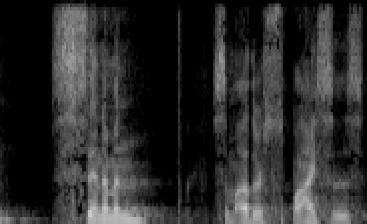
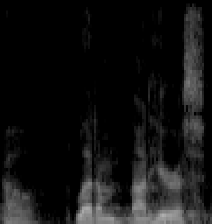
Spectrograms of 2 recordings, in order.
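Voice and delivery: low, hushed plea; nervous aside; 6 semitones lower, 12 dB quieter than usual. Retold or imitated. Reluctant leader at the party door hoping not to be heard, low and hushed. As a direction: keep it well down, almost to yourself.

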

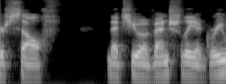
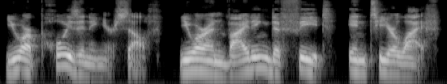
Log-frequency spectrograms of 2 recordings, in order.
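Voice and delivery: ordinary talk, nothing marked

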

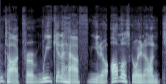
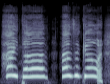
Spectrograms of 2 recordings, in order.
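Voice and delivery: very high, louder mock falsetto; 4 dB louder, slower than usual. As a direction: mimic a high squeaky boy to tease him. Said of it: "and they're like".

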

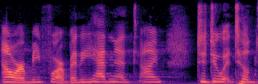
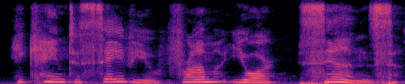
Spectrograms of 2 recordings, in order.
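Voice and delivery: slow and solemn; much slower than usual. Acted. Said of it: "slow solemn preaching line".

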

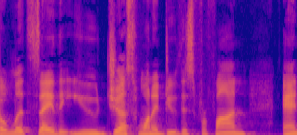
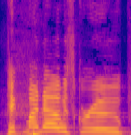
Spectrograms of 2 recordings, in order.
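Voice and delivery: laughing; 10 semitones higher, 10 dB louder, slower than usual. Real, not acted. Laughing joke about absurd groups.

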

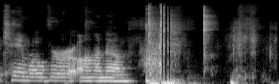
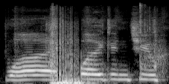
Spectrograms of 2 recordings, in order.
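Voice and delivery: higher mock whine; hammed-up whiny complaint; whining; 4 semitones higher than usual. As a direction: whine the complaint like a sulky kid. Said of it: "I was whining about it".

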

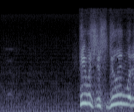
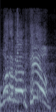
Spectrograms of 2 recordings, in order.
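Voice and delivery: higher, eager and a bit louder; eager question; 10 semitones higher, 4 dB louder than usual. Retold or imitated. Preacher as Samuel asking hopefully, higher and louder. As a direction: Samuel hopefully points at the next son. Samuel asks about each son.

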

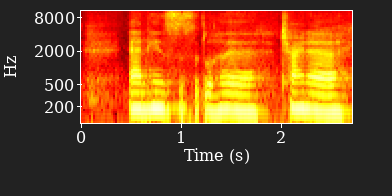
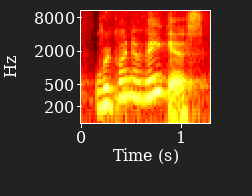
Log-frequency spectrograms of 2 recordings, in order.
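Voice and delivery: much higher, matter-of-fact mock announcement; imitating him; 9 semitones higher than usual. Retelling the date, she mimics him announcing the Vegas trip. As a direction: toss it off like it's obvious. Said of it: "and it's like".

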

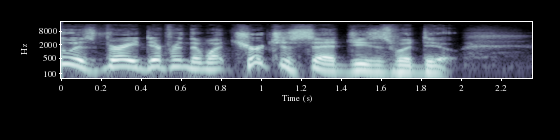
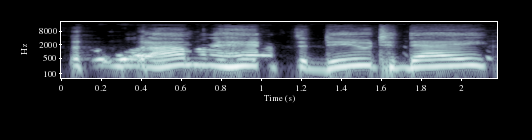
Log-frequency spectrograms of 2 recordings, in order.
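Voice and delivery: lightly put-on, higher churchy voice, half laughing; mock Christianese pastor; 3 semitones higher than usual. Guest mimics a pastor softening bad news, mildly mocking churchy voice. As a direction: imitate a pastor hedging politely, a touch higher. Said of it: "But people will say".

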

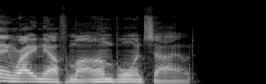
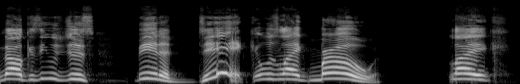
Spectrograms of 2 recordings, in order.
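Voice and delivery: higher-pitched, exasperated complaining; mad whiny rant; 7 semitones higher than usual. Real, not acted. Vlogger ranting to viewers about a rude shopper, whiny and mad. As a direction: vent like you can't believe this guy. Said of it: "I know I sound mad whiny".

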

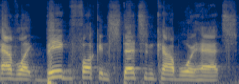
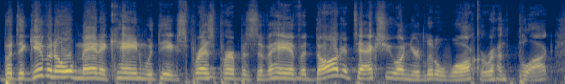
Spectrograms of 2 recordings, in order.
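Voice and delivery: ordinary talk, nothing marked

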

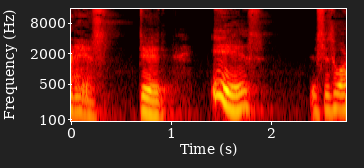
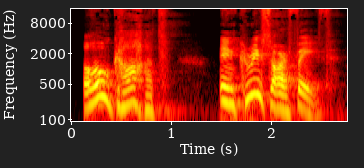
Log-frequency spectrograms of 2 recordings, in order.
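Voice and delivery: loud, slowed cry to God; pleading prayer; 4 semitones higher, 9 dB louder, slower than usual. Acted. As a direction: beg God loudly for more faith.

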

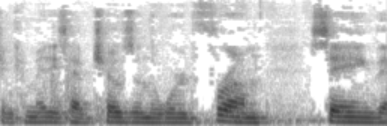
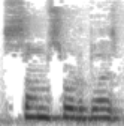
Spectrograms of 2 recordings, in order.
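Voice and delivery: higher-pitched, mildly desperate begging; desperate pleading; 6 semitones higher than usual. Acted. Esau begging his father for something left, desperate. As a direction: plead with Dad for any scrap. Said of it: "hear the desperation in his voice".

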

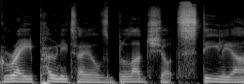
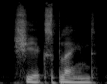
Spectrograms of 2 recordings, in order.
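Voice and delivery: ordinary delivery, nothing marked

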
